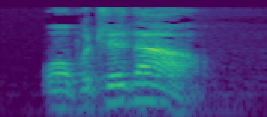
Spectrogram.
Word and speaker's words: 不知道: Notice that the last syllable is stressed. – 我不知道，我不知道，我不知道。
